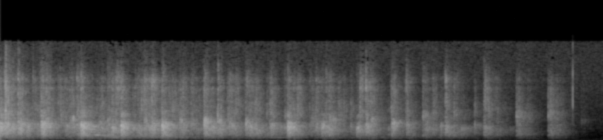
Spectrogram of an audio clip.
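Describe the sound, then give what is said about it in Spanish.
Sustained applause from an audience, a dense crackle of many hands clapping at a steady level for several seconds before thinning out and fading at the end. “Si ese aplauso es para el maestro, que suene con su corazón para él.”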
